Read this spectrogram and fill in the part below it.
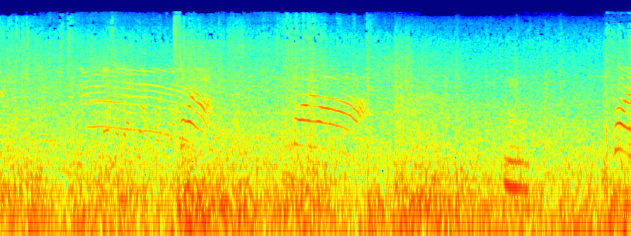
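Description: Wind and rain roar steadily over rough sea.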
